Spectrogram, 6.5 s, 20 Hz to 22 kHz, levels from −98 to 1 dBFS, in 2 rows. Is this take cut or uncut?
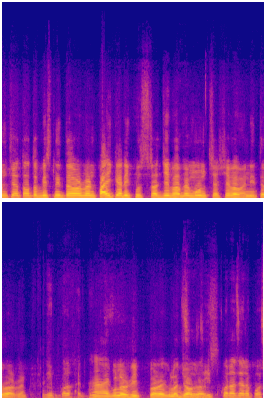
cut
